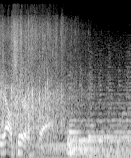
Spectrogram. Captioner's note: applause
